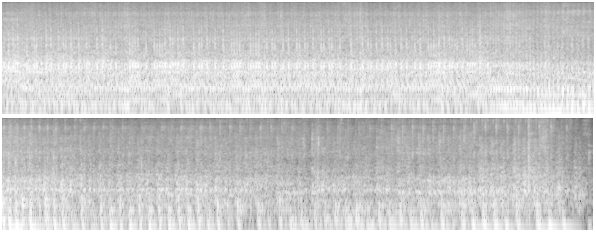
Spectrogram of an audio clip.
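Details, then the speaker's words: Yamaha Jupiter MX that dies and is hard to start: loud open-pipe single chugs unevenly, stumbles and pops when throttle opens instead of picking up, then dies; suspected fuel mixture (carburetor setting too lean or rich) or ignition fault, not confirmed. "Oke, Mas Bro. Intinya motor ini mbet brebet brebet begitu. Oke, berarti rumusnya adalah brebet."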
